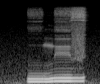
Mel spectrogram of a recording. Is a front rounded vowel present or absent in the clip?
present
